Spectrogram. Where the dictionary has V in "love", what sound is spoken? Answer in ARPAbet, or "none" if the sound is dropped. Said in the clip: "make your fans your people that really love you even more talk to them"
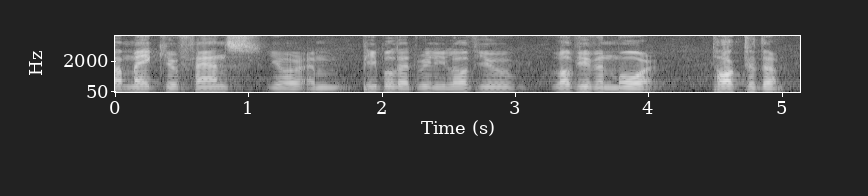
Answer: V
